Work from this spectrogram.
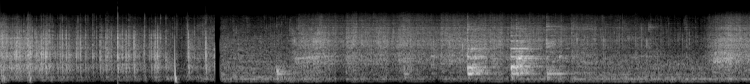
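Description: Curry leaves drop into hot tempering oil for Tirunelveli paruppu kulambu, with a sharp crackle at first and then a busy, steady sizzle and spatter close by.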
